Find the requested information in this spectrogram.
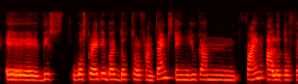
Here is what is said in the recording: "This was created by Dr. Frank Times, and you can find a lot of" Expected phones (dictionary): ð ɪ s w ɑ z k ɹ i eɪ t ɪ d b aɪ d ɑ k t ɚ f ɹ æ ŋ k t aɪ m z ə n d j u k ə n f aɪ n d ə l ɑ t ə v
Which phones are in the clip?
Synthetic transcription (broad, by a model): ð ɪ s w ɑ s k ɹ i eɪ t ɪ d b aɪ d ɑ k t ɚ f ɹ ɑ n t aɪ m s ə n j u k ə n f aɪ n d ə l ɑ t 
